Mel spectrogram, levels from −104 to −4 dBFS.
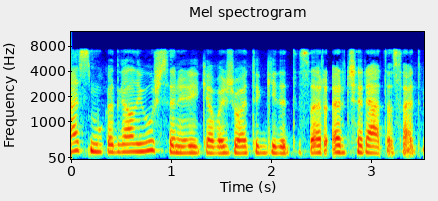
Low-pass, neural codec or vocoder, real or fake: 7.2 kHz; none; real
